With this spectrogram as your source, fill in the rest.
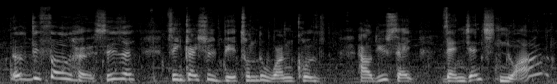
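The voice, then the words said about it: Questionable put-on Dutch accent. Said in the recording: “Using a Dutch accent, most questionable.”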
